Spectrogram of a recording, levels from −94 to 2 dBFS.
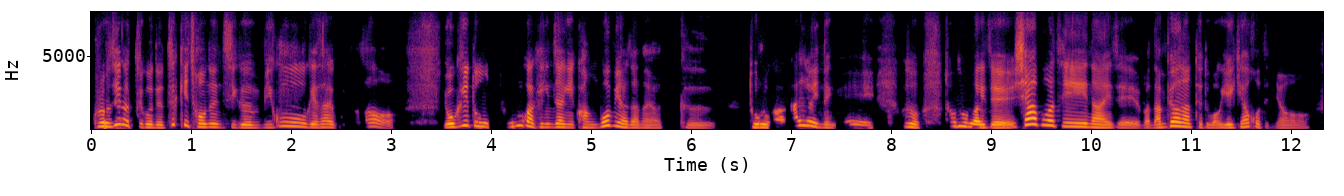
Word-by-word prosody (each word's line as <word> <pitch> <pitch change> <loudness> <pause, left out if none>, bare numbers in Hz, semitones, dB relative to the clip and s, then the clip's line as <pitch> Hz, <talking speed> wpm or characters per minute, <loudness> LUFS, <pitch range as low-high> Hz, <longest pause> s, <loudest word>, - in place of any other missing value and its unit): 그런 255 -1 +3
생각이 365 -2 +1
들거든요. 200 -4 -2
특히 355 - -3
저는 220 -3 0
지금 190 -2 -3
미국에 235 +1 -3
살고 200 0 -4 0.2
있어서 - - -6 0.5
여기도 250 +2 +3 0.2
도로가 280 +3 +2
굉장히 215 -2 -2
광범위하잖아요. 205 - -1 0.2
그 - - -12 0.3
도로가 205 -3 0 0.2
깔려있는 300 - +1
게. 180 - -10 0.3
그래서 220 -5 +1 0.3
저도 270 -1 -1
막 205 -2 +7
이제 90 - +3
시아버지나 255 - +5
이제 95 - -6
막 - - -8
남편한테도 220 0 +2
막 195 - -5
얘기하거든요. 215 +6 -5
225 Hz, 370 characters per minute, -24 LUFS, 195-270 Hz, 0.5 s, 막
